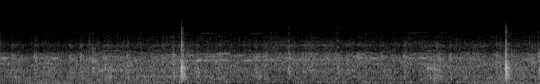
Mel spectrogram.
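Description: Steady hiss inside a car as it moves off slowly on a rain-soaked road. Two sharp clicks come about three seconds apart.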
